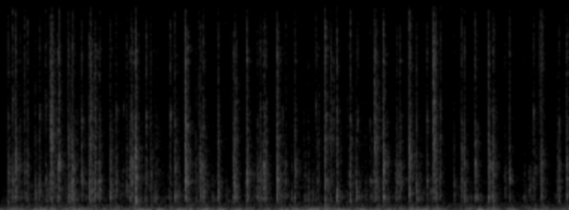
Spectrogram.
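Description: Both hands, with long painted nails and fingertips, type rapidly on a black plastic Logitech full-size keyboard with a hollow shell and membrane keys. A quick, uneven stream of short, bright clicks and taps fills the clip, each dying away almost at once over a quiet low hum.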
